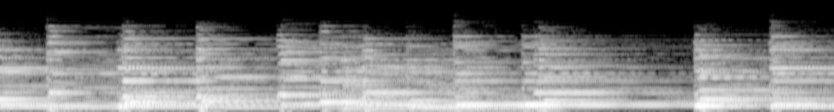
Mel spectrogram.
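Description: A hymn played on a digital piano: full chords struck at a slow, steady pace, a new chord about every half second to three-quarters of a second, with the loudest strike near the end.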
